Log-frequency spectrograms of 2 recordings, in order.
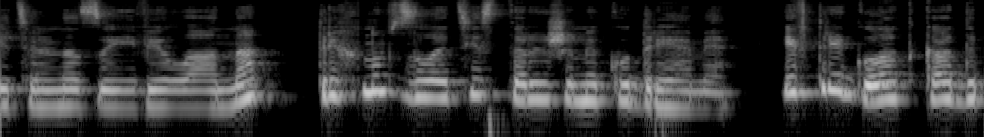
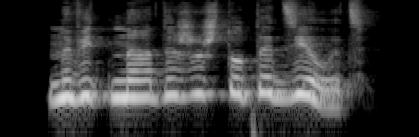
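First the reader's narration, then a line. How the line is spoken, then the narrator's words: Exclaiming. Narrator (Russian): воскликнула она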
